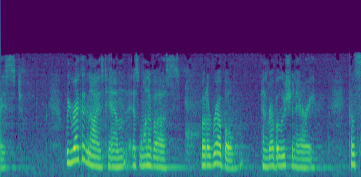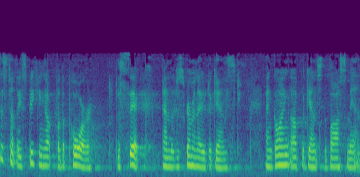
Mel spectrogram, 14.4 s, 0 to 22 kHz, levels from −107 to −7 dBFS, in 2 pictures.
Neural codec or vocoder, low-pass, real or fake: vocoder, 44.1 kHz, 128 mel bands, Pupu-Vocoder; 7.2 kHz; fake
